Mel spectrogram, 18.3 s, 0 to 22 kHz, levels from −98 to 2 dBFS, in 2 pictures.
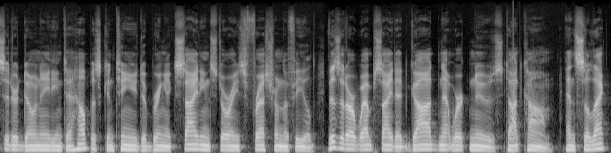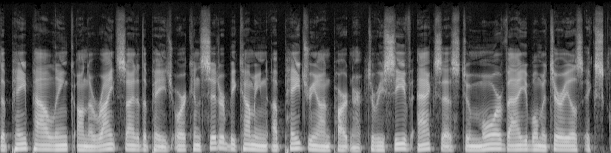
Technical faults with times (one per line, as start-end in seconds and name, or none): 7.69-7.86 processor overload crackle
